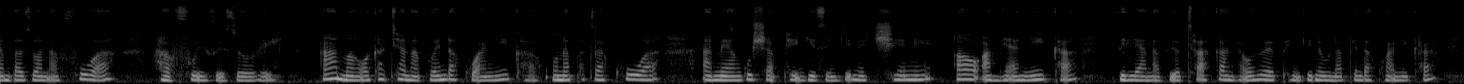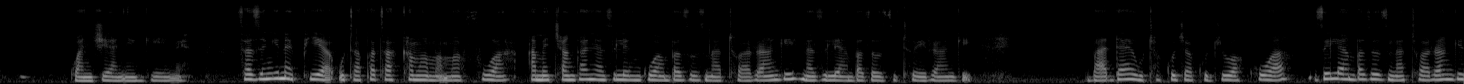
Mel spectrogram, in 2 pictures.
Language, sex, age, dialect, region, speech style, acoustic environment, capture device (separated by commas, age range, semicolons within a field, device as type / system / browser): Swahili, female, 25-34, Kenya - Mombasa, Kenya, nervous, nature, mobile / Linux / Chrome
